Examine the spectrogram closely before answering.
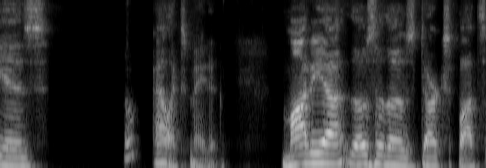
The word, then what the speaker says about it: maria: they are spelled identical Maria M EST so the important thing is that I is long and since that is the second syllable it is stressed Maria corpora aqu Maria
